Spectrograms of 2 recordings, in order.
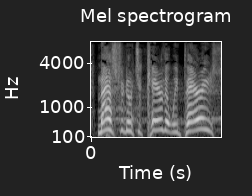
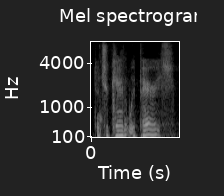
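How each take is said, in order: First: Loud, high desperate cry; panicked disciples. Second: Softer, pleading repeat; hushed echo. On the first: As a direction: cry out in fear of the storm. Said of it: "what the disciples said". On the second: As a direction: say it quietly, plaintive. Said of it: "You can almost hear him". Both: Retold or imitated.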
